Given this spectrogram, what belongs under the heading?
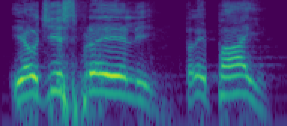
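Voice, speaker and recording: High-voiced Minas Gerais pastor preaching. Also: male voice, moderate pace. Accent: Brazilian Portuguese, Minas Gerais. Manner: storytelling with acted-out dialogue, swinging from loud cries to low murmurs. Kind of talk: sermon. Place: church.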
